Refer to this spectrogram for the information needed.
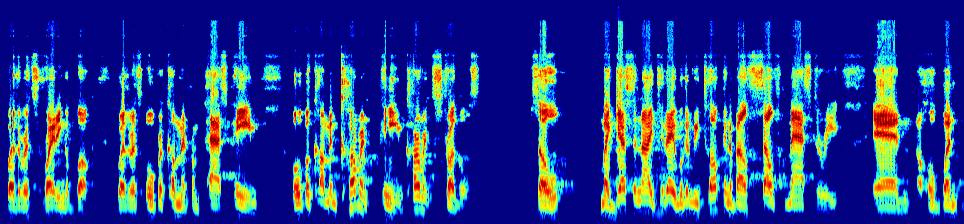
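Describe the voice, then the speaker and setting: A man hosting a podcast, giving a motivational monologue and interviewing a remote guest in bursts of quick, restarting speech. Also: mid-range voice, bright, forceful tone, slightly rough, poor audio. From Rhode Island. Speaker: podcast host.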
